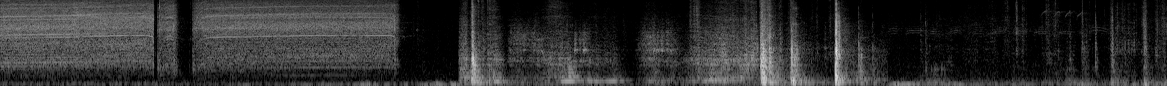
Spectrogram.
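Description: Cordless drill running in two steady runs of about two seconds each, backing screws out of a wooden shipping crate. Then wooden crate boards knock and clatter as they are lifted off, with two sharp wooden knocks near the eight-second mark.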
